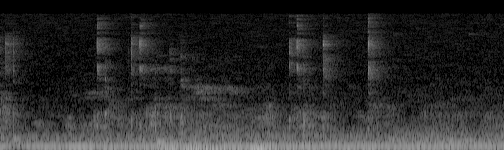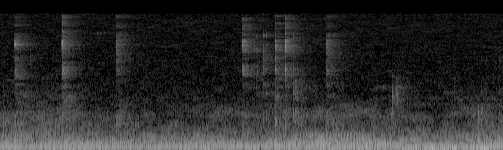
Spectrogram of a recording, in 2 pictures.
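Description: Scattered, irregularly spaced clicks of a computer mouse, about a dozen, over a faint steady low hum.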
